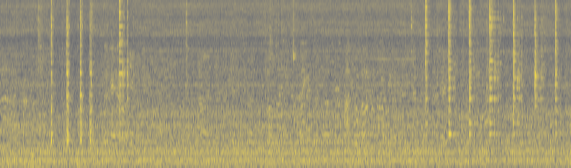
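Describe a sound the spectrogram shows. A metal spatula clinks and scrapes against a griddle.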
